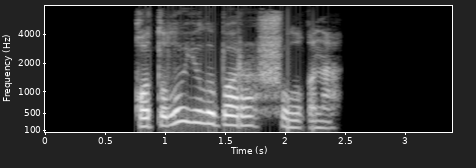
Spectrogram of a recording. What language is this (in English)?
Bashkir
